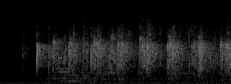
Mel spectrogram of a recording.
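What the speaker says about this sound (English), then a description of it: "A round of applause." Audience applause at an accreditation awards ceremony in Jamaica, with steady soft clapping from a moderately distant crowd in a hall that starts abruptly and continues evenly, with no talk over it.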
